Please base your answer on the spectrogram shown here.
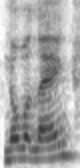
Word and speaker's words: Noa Lang: name let me just find out how to pronounce it properly no no noah lang so he can play on he can play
